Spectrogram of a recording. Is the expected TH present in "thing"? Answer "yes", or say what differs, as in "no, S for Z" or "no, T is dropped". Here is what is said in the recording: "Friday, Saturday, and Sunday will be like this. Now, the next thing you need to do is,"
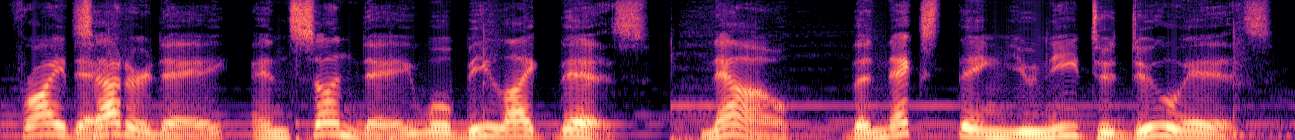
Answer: yes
